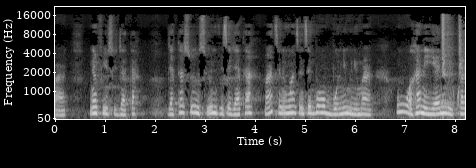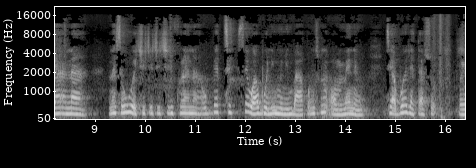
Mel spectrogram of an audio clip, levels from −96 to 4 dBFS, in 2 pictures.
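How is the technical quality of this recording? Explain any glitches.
The speech shows generation loss that runs through the whole recording. It likely went through a lossy MP3 chain around seven times, decoded and encoded again at a rate that fits 64 kbit/s. Each new pass quantised the signal on a shifted frame grid, so noise and spectral gaps piled up instead of staying put. The result is swirly, hollow, smeared speech with blurred consonant attacks, and nothing at all above 16.6 kHz.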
